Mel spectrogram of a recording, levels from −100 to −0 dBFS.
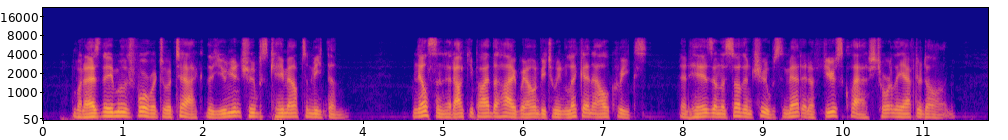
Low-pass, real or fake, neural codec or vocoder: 7.2 kHz; fake; codec, 24 kHz, 3 kbps, HILCodec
